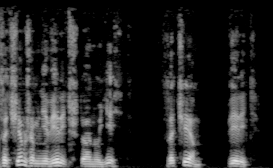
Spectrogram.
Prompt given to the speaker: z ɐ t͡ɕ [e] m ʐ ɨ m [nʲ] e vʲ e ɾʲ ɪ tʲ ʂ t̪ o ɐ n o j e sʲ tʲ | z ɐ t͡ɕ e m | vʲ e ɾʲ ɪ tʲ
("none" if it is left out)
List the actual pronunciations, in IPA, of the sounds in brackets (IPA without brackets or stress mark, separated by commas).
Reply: e, nʲ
